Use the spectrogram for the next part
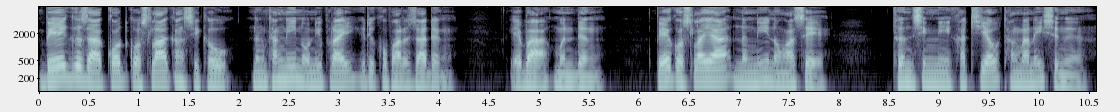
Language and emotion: Bodo, neutral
